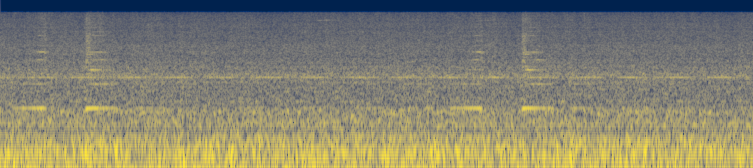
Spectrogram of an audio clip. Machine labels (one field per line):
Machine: slide rail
